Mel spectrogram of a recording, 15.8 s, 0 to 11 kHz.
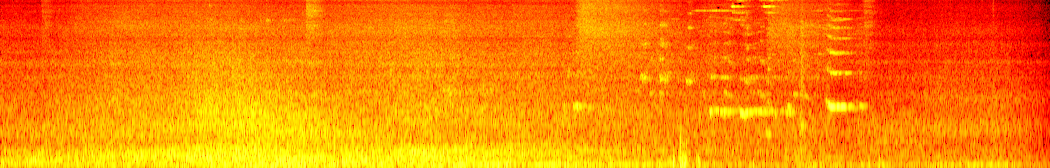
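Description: Class 153 single-car diesel multiple unit running into the platform, its engine and wheels rumbling louder as it passes. It then slows to a stop, with a short hiss of air and squealing brakes, the sharpest squeal near the end.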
